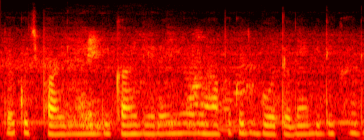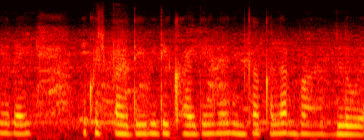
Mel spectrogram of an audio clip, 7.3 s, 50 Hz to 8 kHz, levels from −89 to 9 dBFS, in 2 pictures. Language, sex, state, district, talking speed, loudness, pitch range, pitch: Hindi, female, Bihar, Sitamarhi, 245 wpm, -28 LUFS, 185-200 Hz, 195 Hz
